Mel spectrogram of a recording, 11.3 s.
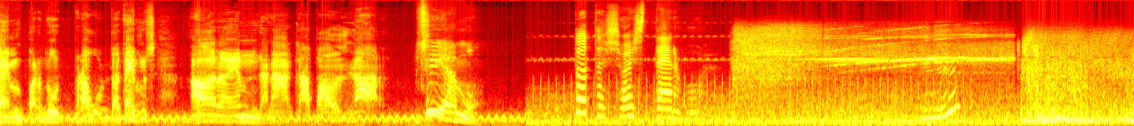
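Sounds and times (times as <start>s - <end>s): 
speech: 0.1s - 4.9s, 5.8s - 7.8s, 9.2s - 10.6s
spaceship engines starting and blasting off: 5.3s - 11.3s.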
